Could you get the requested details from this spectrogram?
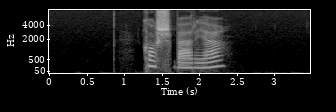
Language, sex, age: Swedish, female, 35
